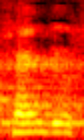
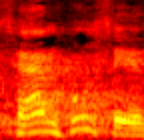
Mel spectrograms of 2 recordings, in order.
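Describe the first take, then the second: First: The second word begins with a J sound. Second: The second word begins with an H sound. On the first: The speaker calls it wrong. "San ಜೋಸ್ San ಜೋಸ್ ಅಂತ ನಾವು" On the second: The speaker calls it right. "San ಹೂಸೆ ಅಂತ ಅದ್ರ ಉಚ್ಚಾರ"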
